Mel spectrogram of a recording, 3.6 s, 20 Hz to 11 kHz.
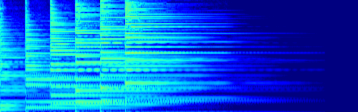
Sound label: A Minor 6th A Guitar Open D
